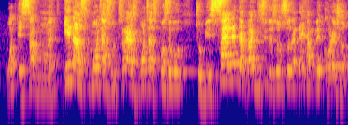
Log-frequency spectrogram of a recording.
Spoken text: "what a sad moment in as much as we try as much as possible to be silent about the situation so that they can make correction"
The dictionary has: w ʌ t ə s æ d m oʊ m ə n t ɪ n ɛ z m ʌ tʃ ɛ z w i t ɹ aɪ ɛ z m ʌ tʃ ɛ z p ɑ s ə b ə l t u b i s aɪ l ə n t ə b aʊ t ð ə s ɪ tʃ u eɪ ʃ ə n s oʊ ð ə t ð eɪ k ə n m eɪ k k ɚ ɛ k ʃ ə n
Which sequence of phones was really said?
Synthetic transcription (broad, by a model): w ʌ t ə s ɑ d m oʊ m ə n t ɪ n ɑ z m ʌ tʃ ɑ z w i t ɹ aɪ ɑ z m ʌ tʃ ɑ s p ɑ s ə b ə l t u b i s aɪ l ə n t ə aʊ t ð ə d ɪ s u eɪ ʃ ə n s oʊ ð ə t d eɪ k ə n m eɪ k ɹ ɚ ɛ k ʃ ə n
